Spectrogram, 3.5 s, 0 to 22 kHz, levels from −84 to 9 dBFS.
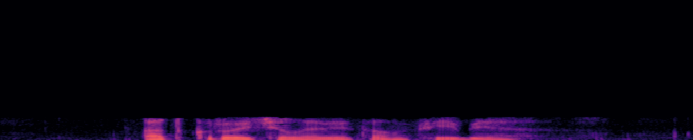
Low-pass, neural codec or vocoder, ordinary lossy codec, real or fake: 3.6 kHz; none; MP3, 24 kbps; real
